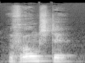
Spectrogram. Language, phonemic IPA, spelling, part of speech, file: Dutch, /vromstə/, vroomste, adjective, Nl-vroomste.ogg
- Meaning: inflection of vroom: 1. predicative superlative degree 2. indefinite masculine and feminine singular superlative degree 3. indefinite neuter singular superlative degree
